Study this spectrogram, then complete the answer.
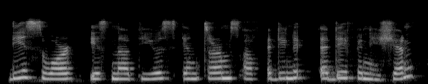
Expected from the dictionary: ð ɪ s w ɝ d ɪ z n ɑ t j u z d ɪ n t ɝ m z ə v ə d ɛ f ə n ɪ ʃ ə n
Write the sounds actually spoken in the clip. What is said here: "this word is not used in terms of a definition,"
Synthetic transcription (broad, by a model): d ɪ s w ɝ d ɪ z n ɑ t j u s ɪ n t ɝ m s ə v ə d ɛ f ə n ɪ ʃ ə n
